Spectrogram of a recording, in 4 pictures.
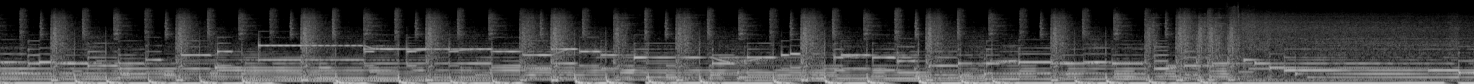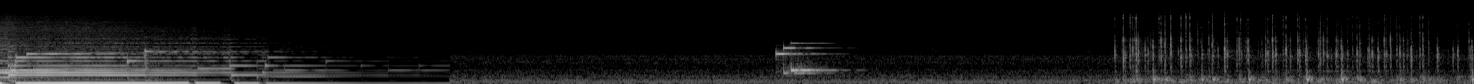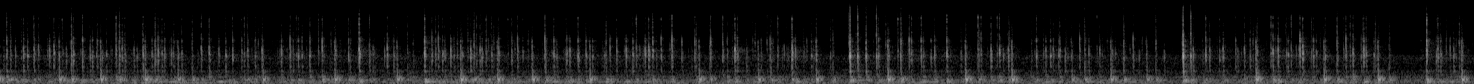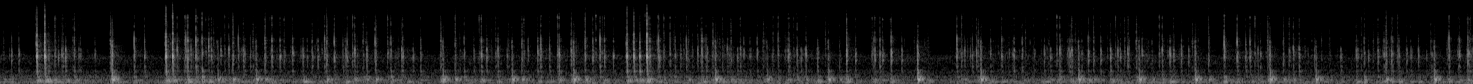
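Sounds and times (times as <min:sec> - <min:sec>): mechanical keyboard typing: 0:25.9 - 0:58.9.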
